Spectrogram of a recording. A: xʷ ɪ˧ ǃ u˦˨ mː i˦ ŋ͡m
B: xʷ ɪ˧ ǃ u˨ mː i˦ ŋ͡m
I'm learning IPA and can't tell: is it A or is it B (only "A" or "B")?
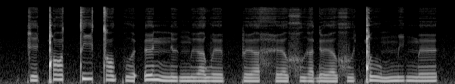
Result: A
